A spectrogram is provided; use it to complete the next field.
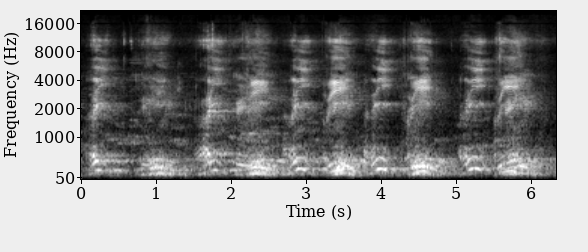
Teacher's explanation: kalau dia tipis kasrah getaran ujung lidahnya lebih dari dua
